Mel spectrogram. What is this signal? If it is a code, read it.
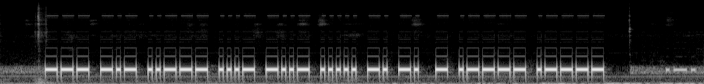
Morse code, heard as a keyed tone, about 30 wpm, 690 Hz. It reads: OK2VX 5NN T11 R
